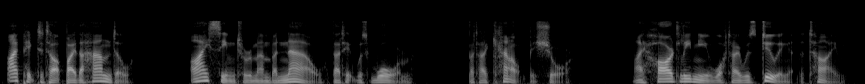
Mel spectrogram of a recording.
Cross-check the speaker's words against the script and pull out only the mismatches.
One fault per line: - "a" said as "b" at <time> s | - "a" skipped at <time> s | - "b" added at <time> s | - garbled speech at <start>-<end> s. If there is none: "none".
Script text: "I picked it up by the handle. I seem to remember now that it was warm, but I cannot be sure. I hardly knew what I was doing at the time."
none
